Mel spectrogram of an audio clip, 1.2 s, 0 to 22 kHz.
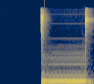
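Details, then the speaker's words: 2N3055 transistor amplifier after fitting three transistors, speaker connected: deep, steady low hum lasting about half a second, then cutting off; amplifier still hums, fault not yet found. "तो आप सुन पा रहे हैं य अभी भी इसमें humming का आवाज आ रहा"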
